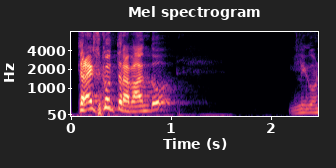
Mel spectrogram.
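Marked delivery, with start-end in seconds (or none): 0.1-1.0 loud, higher triumphant accusation; mock interrogator springing the trap; gotcha cop. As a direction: pounce on him like you caught him.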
